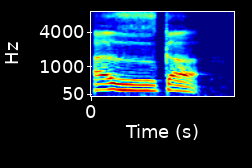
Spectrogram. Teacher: Ingat huruf zai saya sebut tadi, bila ada sukun sifat sifat rakhawah yang menjadi kepentingan ketika itu untuk kita menyempurnakan sifat dia, iaitu suara yang mengalir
